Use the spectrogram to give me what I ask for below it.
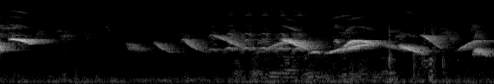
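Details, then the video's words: Green-winged saltators kept in captivity in Brazil competing in song: mellow whistled slurs after a short quiet gap, rising and falling, with faint low murmuring underneath. "Trinca ferro disputando!!!"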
